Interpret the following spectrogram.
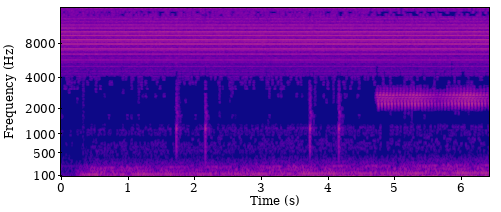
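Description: A steady low hum with a few faint clicks, joined about five seconds in by a high buzzing tone: the opening sound effects of a cartoon TV promo on an old VHS recording. The tape's constant faint high-pitched squeal runs underneath.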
